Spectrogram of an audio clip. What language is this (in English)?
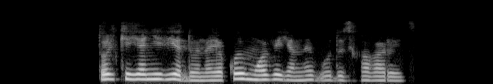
Belarusian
